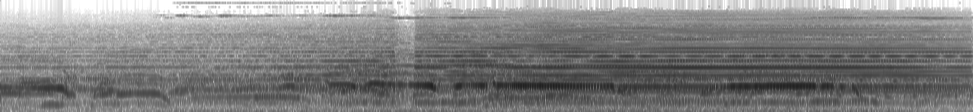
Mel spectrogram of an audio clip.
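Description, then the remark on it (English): Many horns of passing cars blare at once at a protest with signs asking drivers to honk, in long, overlapping honks that continue throughout, fairly loud, with indistinct voices mixed underneath. “We have signs that say, you know, like something like honk if, you know, you're for a movement.”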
